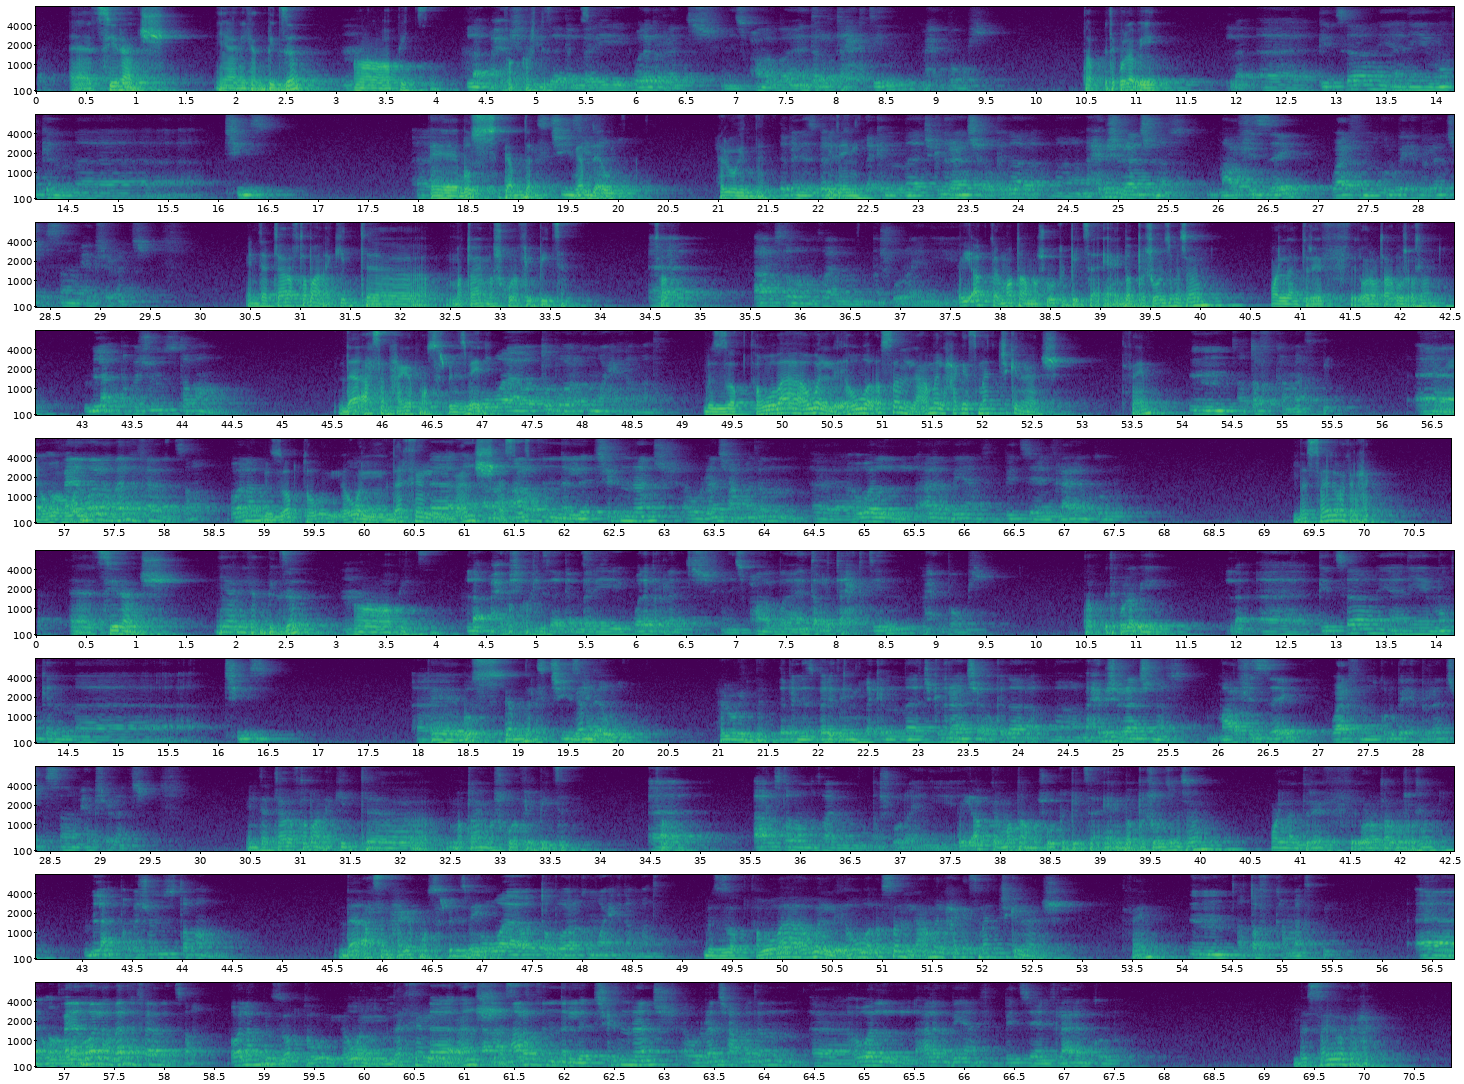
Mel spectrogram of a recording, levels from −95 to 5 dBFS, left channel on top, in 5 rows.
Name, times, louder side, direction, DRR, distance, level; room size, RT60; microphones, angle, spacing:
voice 1, 0.3-1.3 1.8-2.7 3.2-4.0 4.9-5.0 10.5-11.2 18.1-19.2 19.5-20.0 21.0-21.6 22.1-22.4 22.8-22.9 30.5-33.7 34.6-34.7 37.6-40.1 40.7-42.4 45.6-47.0 49.2-52.8 53.5-53.7 56.5-57.3 59.0-62.0 69.3-70.0, left 3 dB, 75° left, 8 dB, 0.7 m, -28 dB
voice 2, 4.3-9.5 11.9-15.8 16.1-16.5 17.9-18.3 19.1-20.1 21.6-25.6 25.9-26.8 27.1-29.7 34.5-34.8 35.5-37.6 43.0-44.4 47.0-48.7 54.1-55.3 56.3-58.3 58.7-59.1 59.8-60.1 60.6-67.6, equal, 30° right, -1 dB, 1.9 m, -33 dB
9.8 x 3.8 x 5.7 m, 1.1 s
head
